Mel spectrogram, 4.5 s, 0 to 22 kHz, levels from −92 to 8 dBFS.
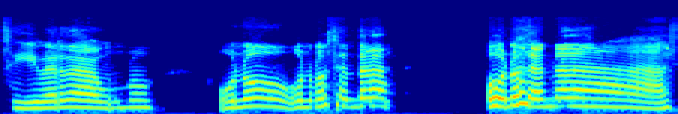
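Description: Sample clock jitter runs through the whole speech recording. The converter's clock wanders by something on the order of a microsecond, so each sample is captured a little early or late. The resulting error scales with how steeply the waveform is changing. It shows up as a fine hiss or grittiness riding on the speech, roughly 40 dB below the signal, strongest on loud passages and sibilant, high-frequency sounds, and absent in the pauses.

At 3.51 s there is damaged data in a compressed stream. A short stretch of the encoded bitstream is corrupt, so the decoder cannot parse the frame there, loses frame sync and has to hunt for the next valid header before it can resume. The result is a brief, unnatural blip or chirp lasting only a few hundredths of a second.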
